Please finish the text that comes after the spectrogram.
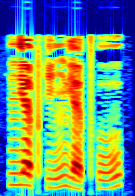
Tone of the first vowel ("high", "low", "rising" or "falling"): falling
